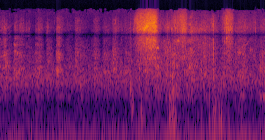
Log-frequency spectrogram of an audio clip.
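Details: Two German Shepherds larking around in play, heavy rhythmic panting with breathy bursts and scuffling, steady background hiss.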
